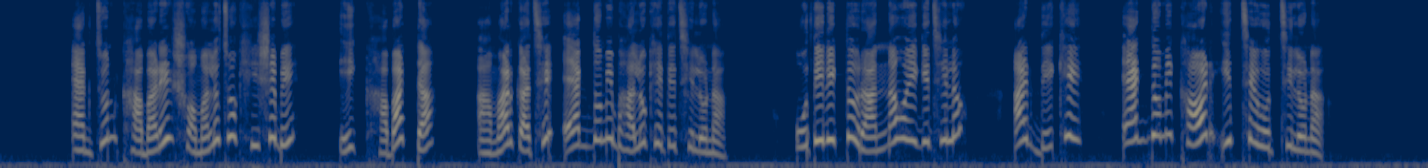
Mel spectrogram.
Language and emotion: Bengali, disgusted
